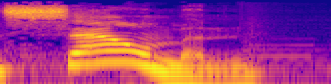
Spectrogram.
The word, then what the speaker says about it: salmon: The L in salmon, the name of a fish, is not pronounced. It has to do with the way the word evolved through different languages. However, there is a surname, Salmon, in which the L is pronounced.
